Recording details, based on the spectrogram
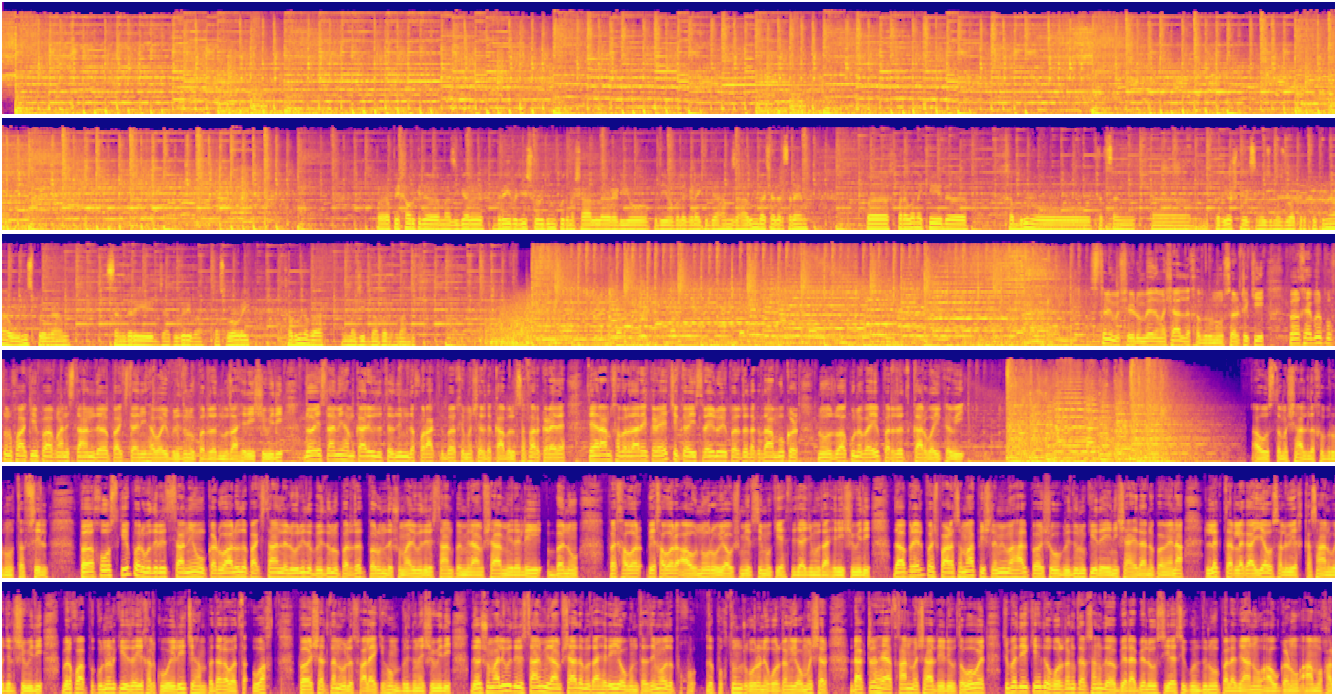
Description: د مشال راډیو درېیمه یو ساعته ماسپښینۍ خپرونه. تر خبرونو وروسته، رپورټونه، شننې، او رسنیو ته کتنې خپرېږي.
